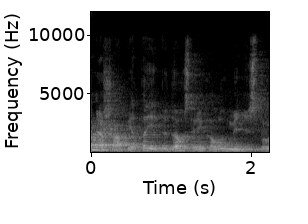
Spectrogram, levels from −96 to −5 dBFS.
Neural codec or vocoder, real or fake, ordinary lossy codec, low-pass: none; real; AAC, 64 kbps; 9.9 kHz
